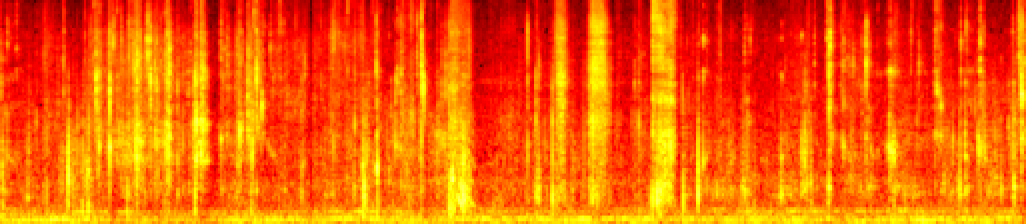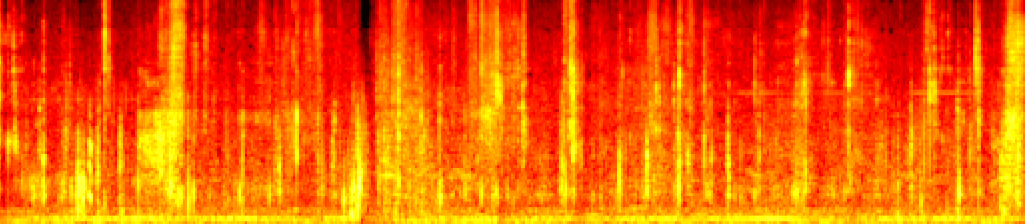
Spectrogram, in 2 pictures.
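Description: Close-miked biting and chewing of a cream-filled pastry: irregular crunches, wet mouth clicks and smacks, over a steady low hum.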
